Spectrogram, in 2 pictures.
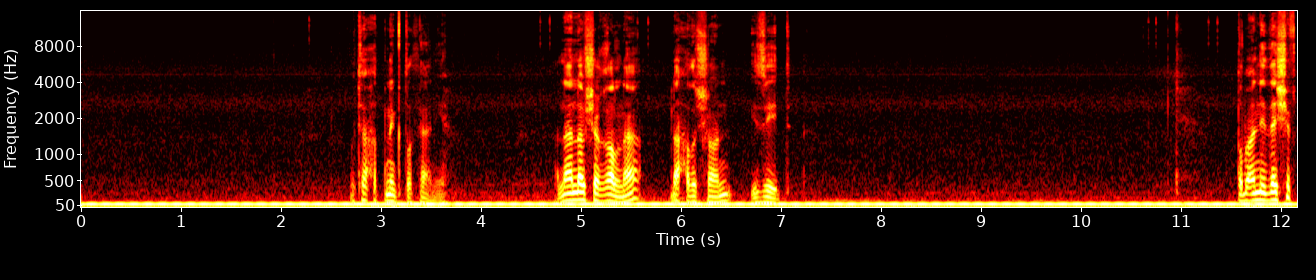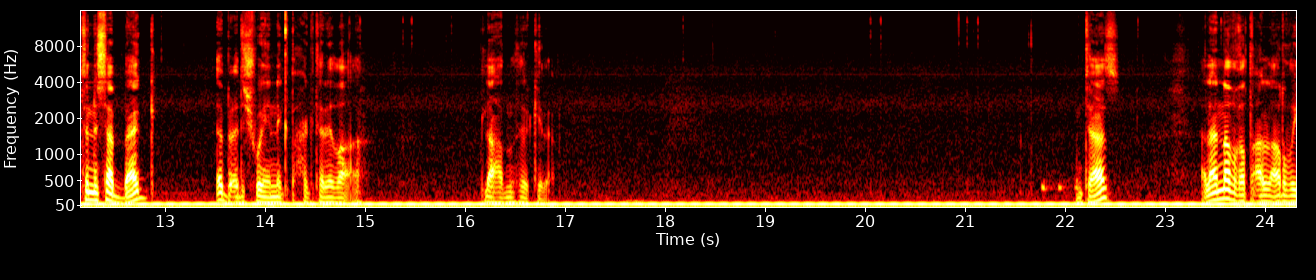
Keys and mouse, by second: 3.0 click, 4.3 click, 10.4 click, 10.9 click, 12.3-13.8 drag, 14.5 click, 15.2 click, 20.7 click.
